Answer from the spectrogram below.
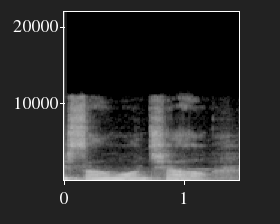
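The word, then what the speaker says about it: Sanyuanqiao: So Q is mostly pronounced as a C. So it's actually Sanwon Chao.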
